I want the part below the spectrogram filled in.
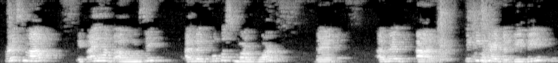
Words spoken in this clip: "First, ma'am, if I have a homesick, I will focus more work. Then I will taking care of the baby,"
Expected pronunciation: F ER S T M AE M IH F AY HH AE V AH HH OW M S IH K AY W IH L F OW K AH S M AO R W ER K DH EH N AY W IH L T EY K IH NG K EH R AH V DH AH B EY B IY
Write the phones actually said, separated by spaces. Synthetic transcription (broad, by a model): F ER S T M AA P IH F AY HH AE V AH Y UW S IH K AY W IH L F OW K AH S M AO R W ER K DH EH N AY W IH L T EY K IH NG K EH R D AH B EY B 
